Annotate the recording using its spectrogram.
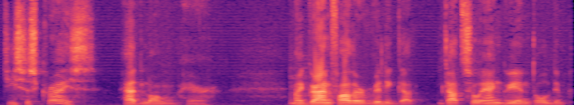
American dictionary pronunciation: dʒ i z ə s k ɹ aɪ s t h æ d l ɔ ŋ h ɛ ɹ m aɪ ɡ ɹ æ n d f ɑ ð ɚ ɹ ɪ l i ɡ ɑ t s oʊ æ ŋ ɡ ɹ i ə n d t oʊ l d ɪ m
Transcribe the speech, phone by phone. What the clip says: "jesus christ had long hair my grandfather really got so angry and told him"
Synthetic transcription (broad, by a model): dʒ i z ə s k ɹ aɪ s t h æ d l ɔ ŋ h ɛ ɹ m aɪ ɡ ɹ æ n d f ɑ ð ɚ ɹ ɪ l i ɡ ɑ t s oʊ æ ŋ ɡ ɹ i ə n t oʊ l d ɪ m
